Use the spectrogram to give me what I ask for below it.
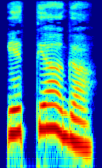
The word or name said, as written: ಎದೆಯುಕ್ಕು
